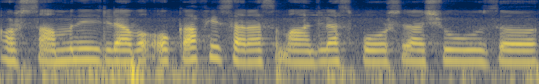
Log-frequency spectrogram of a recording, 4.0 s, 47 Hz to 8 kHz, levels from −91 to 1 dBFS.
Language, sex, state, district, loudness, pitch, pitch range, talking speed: Punjabi, female, Punjab, Kapurthala, -19 LUFS, 190 Hz, 185-195 Hz, 190 wpm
